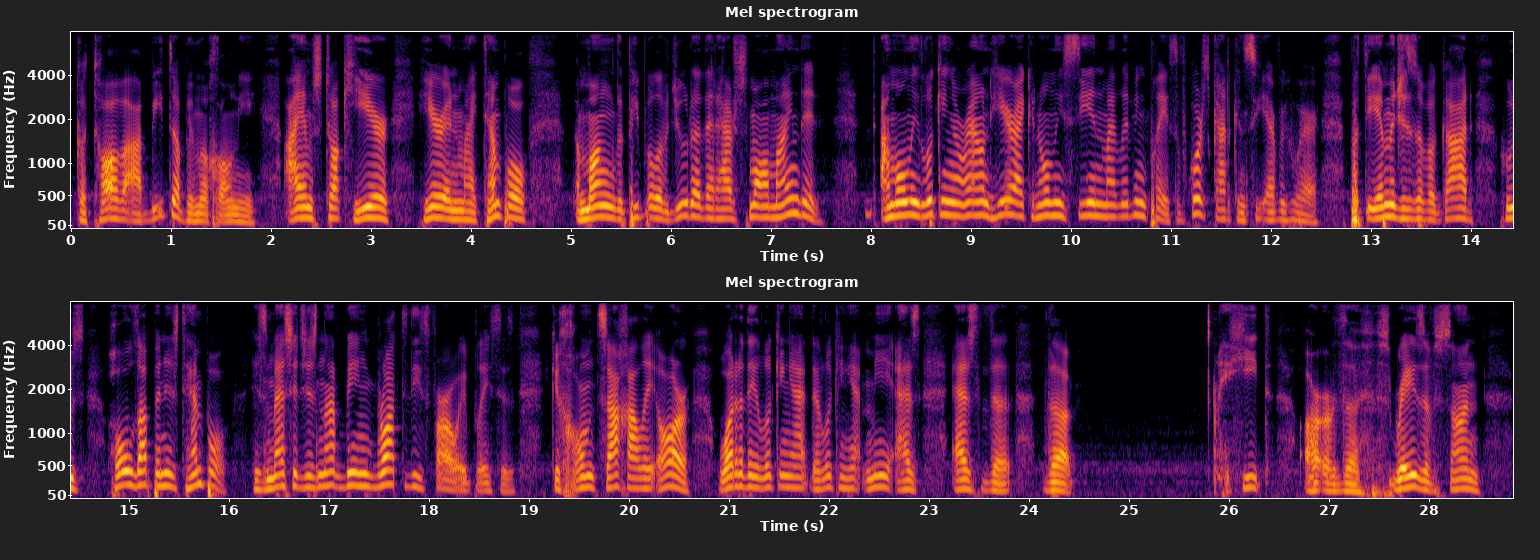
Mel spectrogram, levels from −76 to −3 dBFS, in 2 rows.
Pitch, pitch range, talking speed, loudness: 155 Hz, 130-180 Hz, 160 wpm, -19 LUFS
